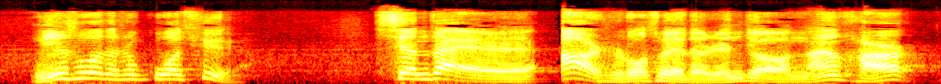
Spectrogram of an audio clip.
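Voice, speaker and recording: A man's somewhat breathy voice, fairly slow, with very wide pitch swings. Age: 40s. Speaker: comedian. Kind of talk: stand-up.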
